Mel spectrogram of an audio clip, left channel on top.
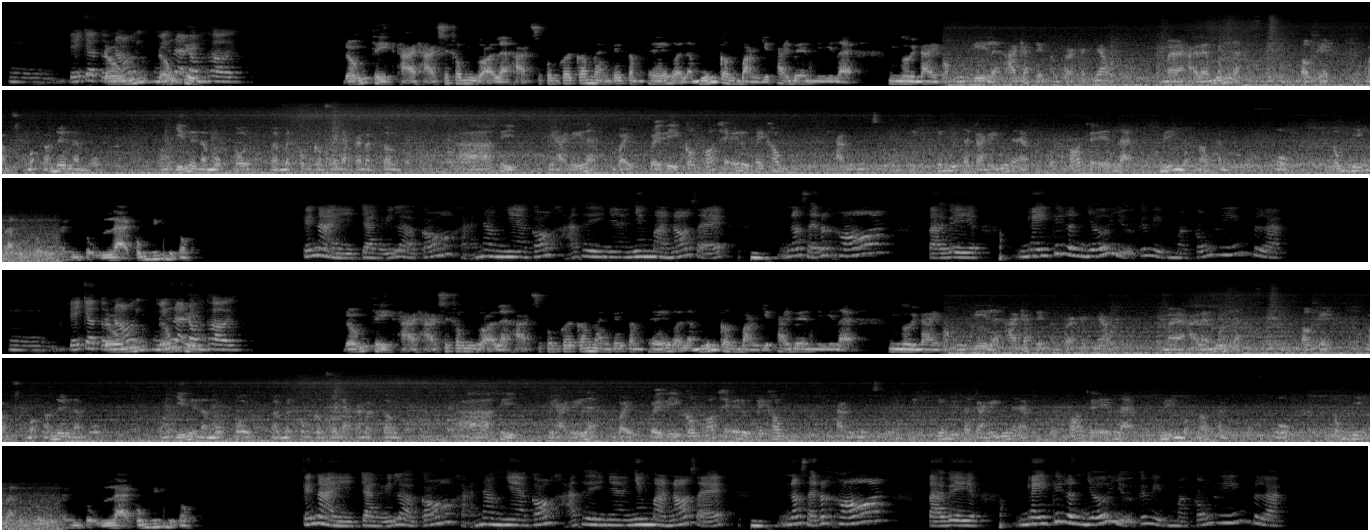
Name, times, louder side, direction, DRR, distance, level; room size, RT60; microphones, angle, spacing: voice 1, 0.1-2.4 11.8-12.5 16.9-17.6 18.3-19.2 30.4-34.6 35.1-36.2 36.6-40.1, right 2 dB, 30° right, 0.6 m, -34 dB
voice 2, 1.0-2.0 3.4-11.1 11.6-12.4 12.8-14.7 15.2-17.7 18.2-21.6 21.9-26.0 26.4-26.6 27.0-29.2 34.8-35.1, left 1 dB, 35° left, 0.4 m, -28 dB
sound 1, 9.4-28.0, left 1 dB, 65° left, 0.7 m, -31 dB
3.2 x 2.1 x 2.3 m
head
